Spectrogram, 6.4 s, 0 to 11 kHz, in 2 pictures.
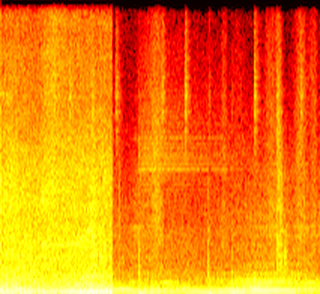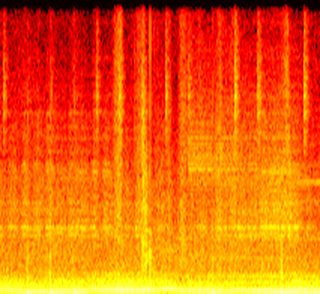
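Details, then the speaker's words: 2013 Subaru BRZ idling on its existing exhaust, believed to be a custom single-exit straight pipe, before a GReddy EVO GT install: irregular tinny clicks and buzzes from underneath, a loose exhaust part rattling badly. "That rattling is so bad. So, today we're going to get that fixed."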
